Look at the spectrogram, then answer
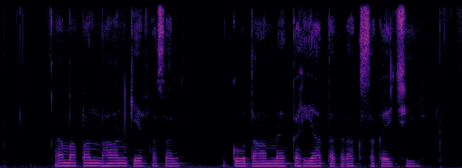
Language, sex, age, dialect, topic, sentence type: Maithili, male, 18-24, Bajjika, agriculture, question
